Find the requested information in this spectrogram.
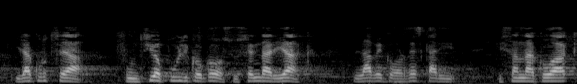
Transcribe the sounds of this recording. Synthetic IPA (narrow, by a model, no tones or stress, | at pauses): iɾakuɾt͡se̞afunt͡sio̞puβ̞liko̞ko̞suse̞nd̪aɾiak | laβ̞e̞ko̞ːɾðe̞skaɾiː | sand̪ako̞ak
